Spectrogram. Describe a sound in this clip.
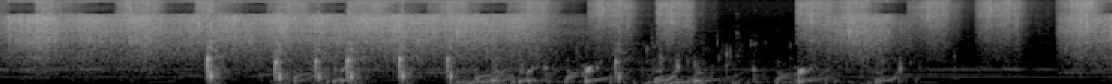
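Grass snaps and crunches in quick soft pops.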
